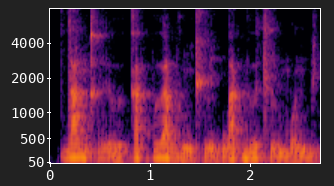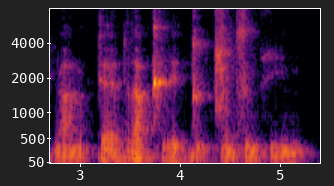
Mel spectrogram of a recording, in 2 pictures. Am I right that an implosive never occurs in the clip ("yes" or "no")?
yes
